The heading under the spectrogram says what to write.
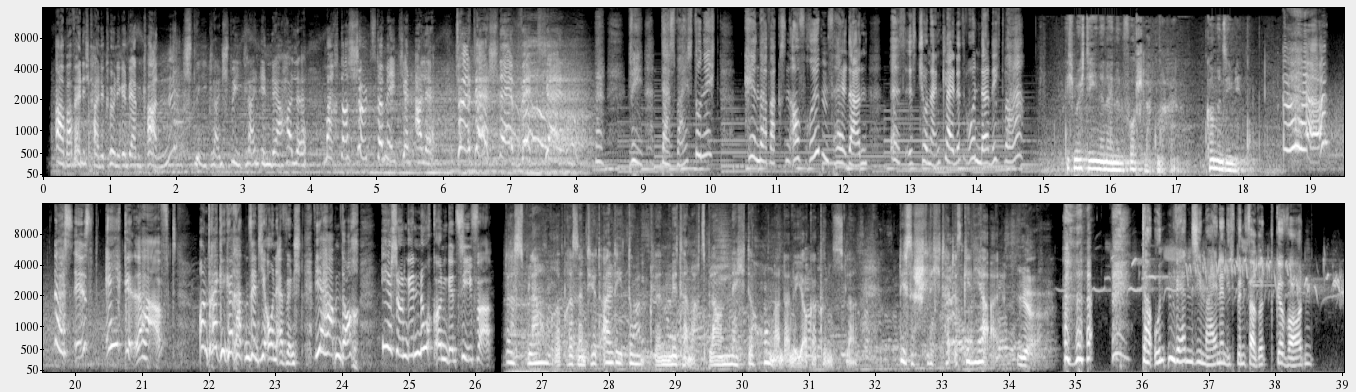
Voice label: female german; ideasonora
